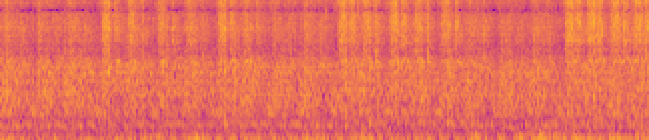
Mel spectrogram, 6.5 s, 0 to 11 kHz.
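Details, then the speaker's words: 1991 Mazda Miata 1.6 engine, overheated by the previous owner, started after oil was poured down the spark plug holes: lumpy, uneven idle with a ragged low chug, smoking from tailpipe and radiator; needs a head gasket, bottom end believed good. "um uh oh wow okay well it started um it smoked a lot of it definitely needs a head gasket"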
